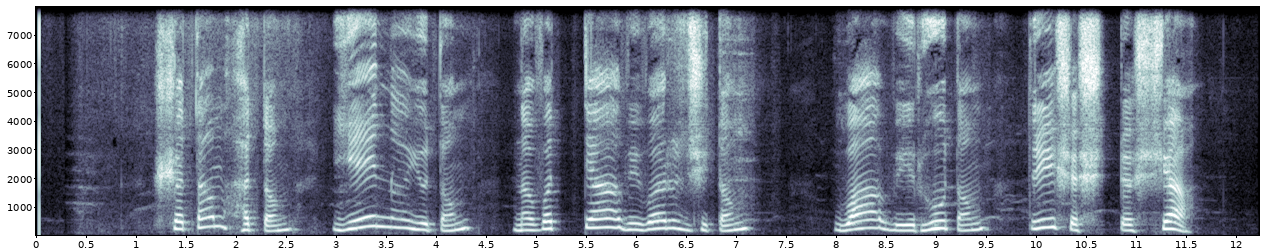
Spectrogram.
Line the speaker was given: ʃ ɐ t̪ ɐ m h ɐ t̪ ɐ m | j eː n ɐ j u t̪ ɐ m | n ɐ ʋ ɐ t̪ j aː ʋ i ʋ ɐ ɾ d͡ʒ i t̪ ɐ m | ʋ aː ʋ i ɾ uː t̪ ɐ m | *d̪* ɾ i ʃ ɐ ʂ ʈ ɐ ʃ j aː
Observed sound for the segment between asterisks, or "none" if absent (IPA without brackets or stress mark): t̪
